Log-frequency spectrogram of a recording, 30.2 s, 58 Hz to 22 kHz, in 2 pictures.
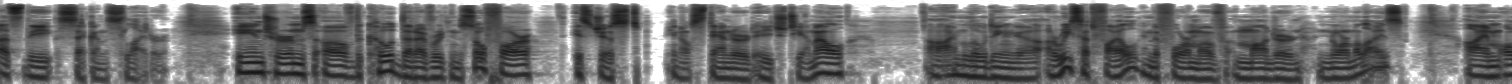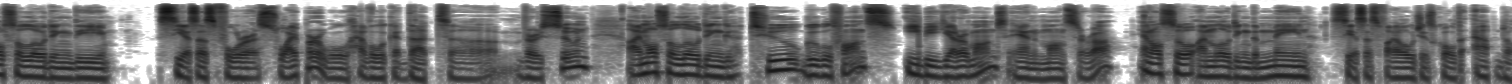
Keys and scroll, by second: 1.8 super+Tab.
